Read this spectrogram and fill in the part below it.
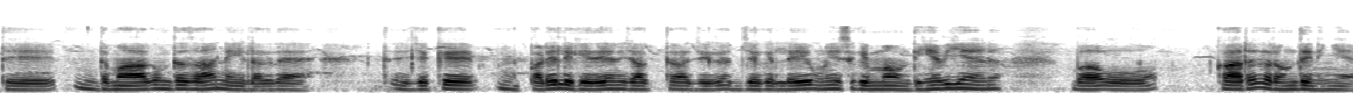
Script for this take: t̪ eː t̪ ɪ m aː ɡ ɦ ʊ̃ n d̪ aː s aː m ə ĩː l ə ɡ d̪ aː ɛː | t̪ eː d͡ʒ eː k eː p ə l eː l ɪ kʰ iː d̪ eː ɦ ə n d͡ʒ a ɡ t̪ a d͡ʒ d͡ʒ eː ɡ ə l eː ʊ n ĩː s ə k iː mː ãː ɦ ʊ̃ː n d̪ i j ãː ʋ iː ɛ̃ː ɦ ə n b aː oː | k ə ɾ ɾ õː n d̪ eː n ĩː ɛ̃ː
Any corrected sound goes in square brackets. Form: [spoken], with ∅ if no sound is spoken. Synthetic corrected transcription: t̪ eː [d̪] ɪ m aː ɡ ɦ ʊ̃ n d̪ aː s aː [n] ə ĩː l ə ɡ d̪ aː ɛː | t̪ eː d͡ʒ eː k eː p ə [ɽ] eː l ɪ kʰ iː d̪ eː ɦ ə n d͡ʒ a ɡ t̪ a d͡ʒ d͡ʒ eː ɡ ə l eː ʊ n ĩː s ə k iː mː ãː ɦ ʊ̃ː n d̪ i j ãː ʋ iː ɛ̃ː ɦ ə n b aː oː | k ə ɾ ɾ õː n d̪ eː n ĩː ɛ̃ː

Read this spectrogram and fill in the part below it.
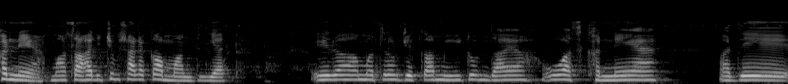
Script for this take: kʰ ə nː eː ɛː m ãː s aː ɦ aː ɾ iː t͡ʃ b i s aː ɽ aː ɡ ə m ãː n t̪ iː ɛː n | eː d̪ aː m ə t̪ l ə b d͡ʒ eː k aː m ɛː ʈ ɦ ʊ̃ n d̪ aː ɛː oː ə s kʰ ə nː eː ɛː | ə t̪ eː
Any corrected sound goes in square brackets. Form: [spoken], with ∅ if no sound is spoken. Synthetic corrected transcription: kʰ ə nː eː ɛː m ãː s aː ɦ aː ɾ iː t͡ʃ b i s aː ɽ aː [k] ə m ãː n [d̪] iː ɛː [∅] | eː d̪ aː m ə t̪ l ə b d͡ʒ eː k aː m [iː] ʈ ɦ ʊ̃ n d̪ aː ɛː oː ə s kʰ ə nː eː ɛː | ə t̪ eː

